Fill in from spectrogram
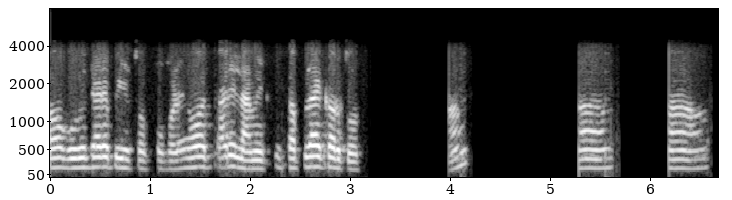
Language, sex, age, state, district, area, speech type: Marathi, male, 60+, Maharashtra, Nanded, urban, conversation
